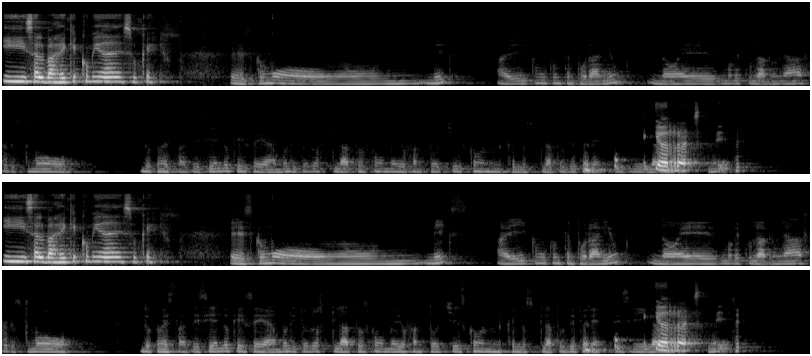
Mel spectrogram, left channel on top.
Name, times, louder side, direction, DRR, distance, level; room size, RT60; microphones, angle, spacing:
voice 1, 0.0-1.5 14.6-15.0 15.2-15.5, left 1 dB, 10° left, 0.4 m, -17 dB
voice 2, 2.3-4.5 5.0-8.8 9.5-14.8 15.1-15.5, right 3 dB, 50° right, 0.6 m, -33 dB
10.5 x 10.5 x 9.7 m
head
